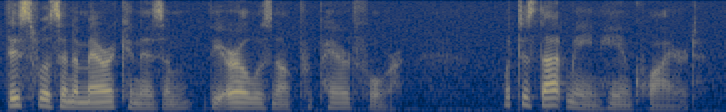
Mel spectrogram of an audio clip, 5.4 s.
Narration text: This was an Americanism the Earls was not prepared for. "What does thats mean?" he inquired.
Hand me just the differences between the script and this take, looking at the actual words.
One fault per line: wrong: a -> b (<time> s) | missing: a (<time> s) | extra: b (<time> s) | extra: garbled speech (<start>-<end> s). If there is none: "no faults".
wrong: Earls -> Earl (1.7 s)
wrong: thats -> that (4.0 s)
